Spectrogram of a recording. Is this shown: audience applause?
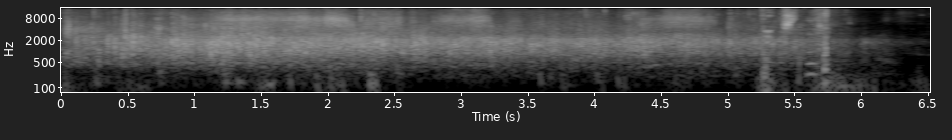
yes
